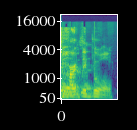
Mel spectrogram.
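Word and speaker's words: Hartlepool: vision for heart uh how do you pronounce the name of that town hardlpool i think it's hardly pool heartly cool right okay yeah i'm curious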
